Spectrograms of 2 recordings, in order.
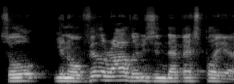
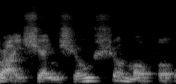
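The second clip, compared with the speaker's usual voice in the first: put-on Scottish film star voice, lower and quieter; 4 semitones lower, 8 dB quieter than usual. Reading out a viewer's chat name: Sean Connery voice. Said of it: "I sound like Sean Connery when saying Somerville".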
